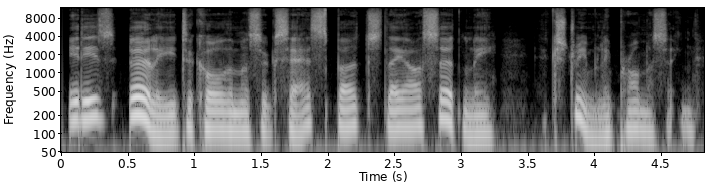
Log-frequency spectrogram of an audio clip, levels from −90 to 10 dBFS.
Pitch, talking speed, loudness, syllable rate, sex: 120 Hz, 175 wpm, -18 LUFS, 5.7 syllables/s, male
